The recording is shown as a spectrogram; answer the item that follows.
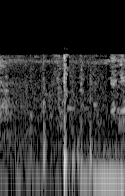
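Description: A football kicked once, a sharp thud a little past a second in, with a few lighter knocks and players' voices around it.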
